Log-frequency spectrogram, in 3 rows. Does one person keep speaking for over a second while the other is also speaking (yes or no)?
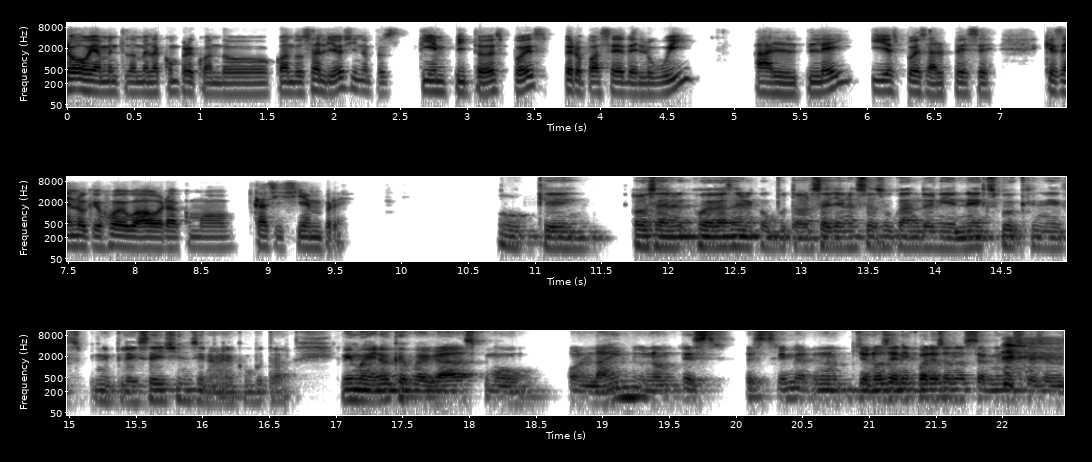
no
